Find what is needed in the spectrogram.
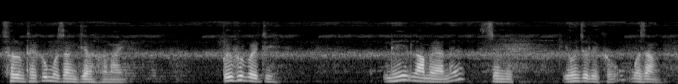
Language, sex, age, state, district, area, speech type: Bodo, male, 30-45, Assam, Chirang, rural, spontaneous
